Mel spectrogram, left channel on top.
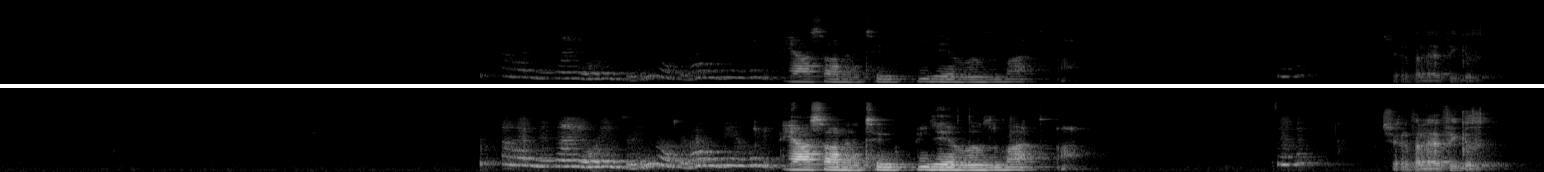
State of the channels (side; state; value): left; quieter; 20.0 dB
